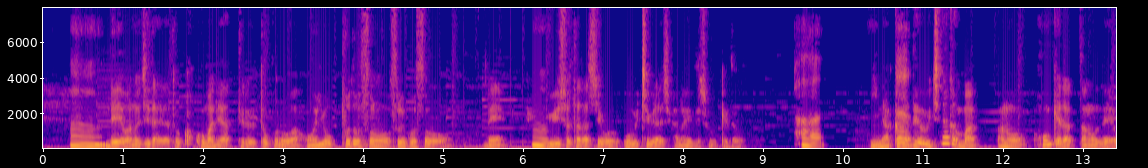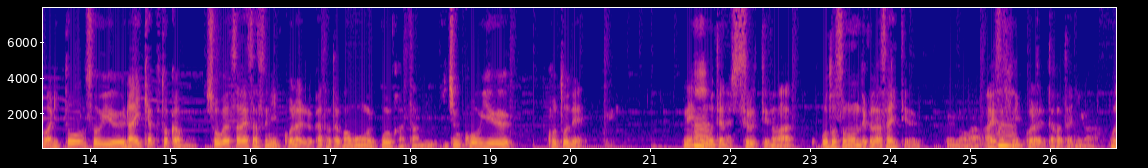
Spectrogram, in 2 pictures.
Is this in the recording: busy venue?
no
